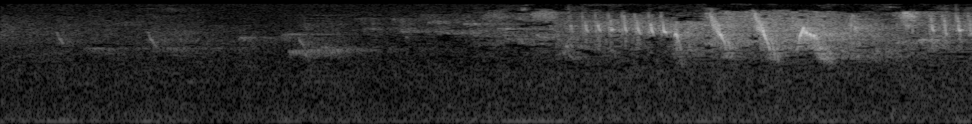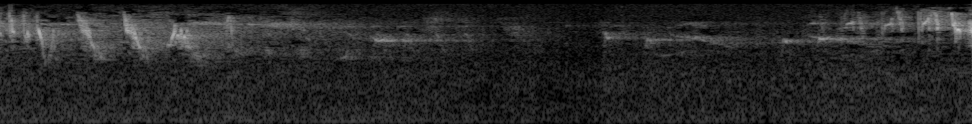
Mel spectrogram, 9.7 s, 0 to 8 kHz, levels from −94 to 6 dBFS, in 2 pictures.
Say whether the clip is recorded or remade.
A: recorded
